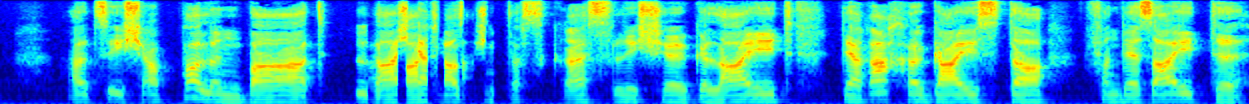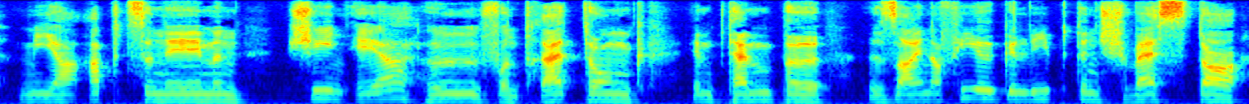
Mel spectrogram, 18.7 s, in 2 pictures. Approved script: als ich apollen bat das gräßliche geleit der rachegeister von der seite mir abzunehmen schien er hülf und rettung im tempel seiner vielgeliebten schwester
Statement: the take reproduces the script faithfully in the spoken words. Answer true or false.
false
